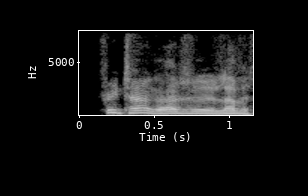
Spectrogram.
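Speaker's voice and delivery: poor put-on Irish accent. Quoting a woman who rereads books, answering how many times she has read one, bad Irish accent. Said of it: "That was a shit Irish accent".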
